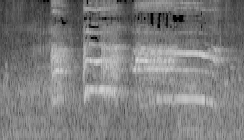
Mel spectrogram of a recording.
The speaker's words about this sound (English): And actually that cock there, that he came from Kerry.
